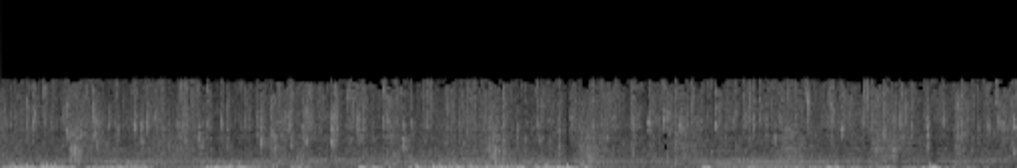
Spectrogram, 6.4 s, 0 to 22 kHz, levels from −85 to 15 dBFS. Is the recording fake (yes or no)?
no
